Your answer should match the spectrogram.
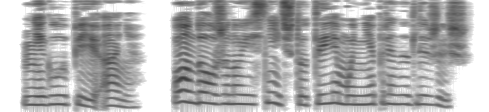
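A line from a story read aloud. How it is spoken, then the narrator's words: Gloomy. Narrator (Russian): мрачно произнес Вишневский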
